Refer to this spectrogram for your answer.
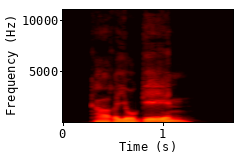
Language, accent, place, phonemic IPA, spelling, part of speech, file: German, Germany, Berlin, /kaʁi̯oˈɡeːn/, kariogen, adjective, De-kariogen.ogg
- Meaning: cariogenic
